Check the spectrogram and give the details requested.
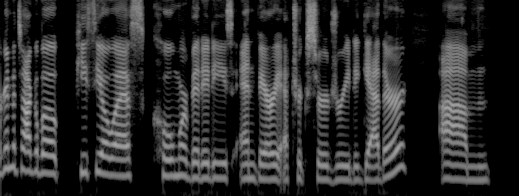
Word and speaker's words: comorbidities: Because it's right in front of me, and I always call it comorbidities, but it's comorbidities. So we're going to talk about PCOS, comorbidities, and bariatric surgery together,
